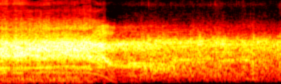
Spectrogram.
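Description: An audience claps together in a dense, loud burst of applause that drops after under a second into softer, steady clapping continuing to the end.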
